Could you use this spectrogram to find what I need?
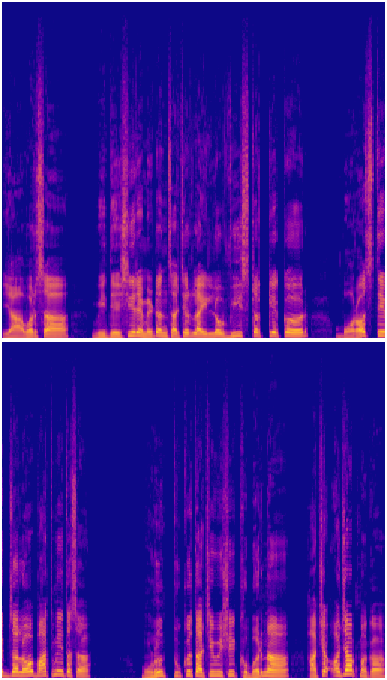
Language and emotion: Goan Konkani, surprised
